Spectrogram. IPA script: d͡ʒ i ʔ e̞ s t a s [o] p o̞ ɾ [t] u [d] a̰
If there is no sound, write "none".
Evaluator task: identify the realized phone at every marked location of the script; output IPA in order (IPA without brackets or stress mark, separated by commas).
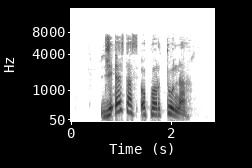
o, t, n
